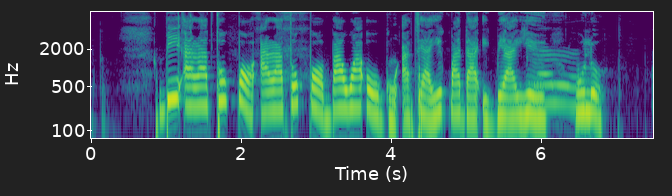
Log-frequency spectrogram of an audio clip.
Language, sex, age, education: Yoruba, female, 30-45, tertiary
